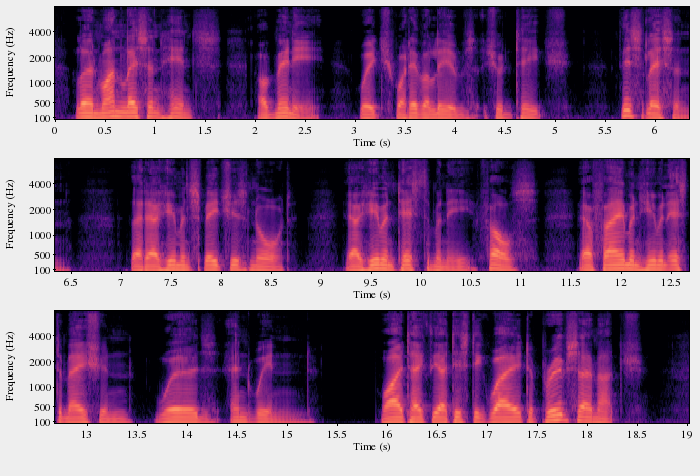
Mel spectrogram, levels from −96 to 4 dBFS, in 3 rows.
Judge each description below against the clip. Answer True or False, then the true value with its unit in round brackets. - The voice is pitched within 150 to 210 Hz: False (105 Hz)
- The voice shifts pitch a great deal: False (3.3 semitones)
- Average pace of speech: False (125 wpm)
